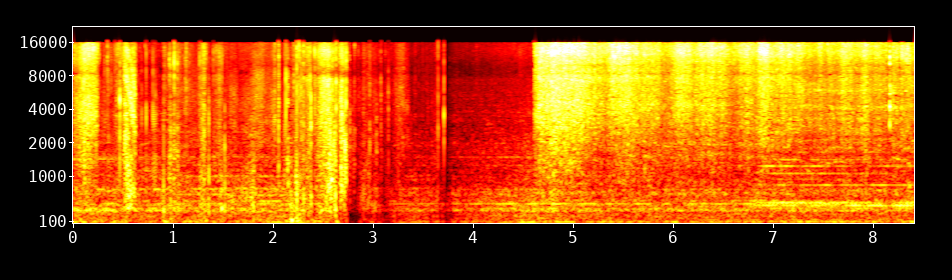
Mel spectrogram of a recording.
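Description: Handling noise from a phone being moved and repositioned: knocks, clicks and rubbing against the microphone, a short dip about three seconds in, then a steady hiss.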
